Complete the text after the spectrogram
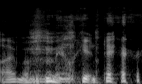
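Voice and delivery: boastful, half-whispered stage whisper. Imitating what a cartoon Markiplier keeps half-whispering in your ear: half-whispering as Markiplier. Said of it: "That's what he keeps whispering in your ear".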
